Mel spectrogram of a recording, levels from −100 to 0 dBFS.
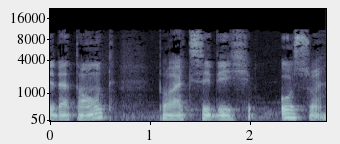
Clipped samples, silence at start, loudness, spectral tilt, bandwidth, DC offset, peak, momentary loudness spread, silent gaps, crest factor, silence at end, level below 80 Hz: under 0.1%; 0 s; -30 LUFS; -4.5 dB/octave; 11.5 kHz; under 0.1%; -12 dBFS; 10 LU; none; 18 dB; 0 s; -48 dBFS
